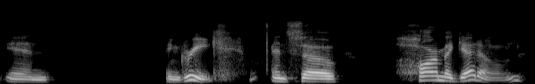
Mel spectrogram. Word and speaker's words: Armageddon: in greek and so harmagedon is how it should be pronounced but when it got transliterated or moved from the greek alphabet that is into an english alphabet it became armageddon so har megiddo means mount megiddo or mountain megiddo armageddon is just really a mispronunciation of it so one of the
